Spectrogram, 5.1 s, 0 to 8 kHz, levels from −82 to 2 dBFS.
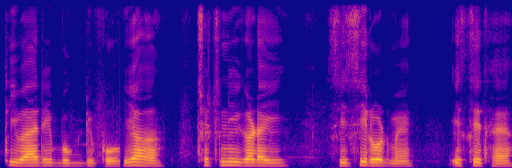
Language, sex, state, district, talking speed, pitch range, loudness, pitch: Hindi, male, Uttar Pradesh, Deoria, 140 wpm, 125-145 Hz, -19 LUFS, 135 Hz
